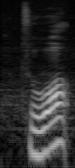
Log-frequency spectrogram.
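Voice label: "zuo2", Chinese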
